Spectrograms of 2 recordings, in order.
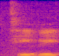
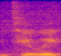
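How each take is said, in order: First: The middle consonant is a v sound. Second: The middle consonant is a w sound. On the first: "One pronunciation of the Indian, it's Sanskrit, is" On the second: "The other pronunciation would be; that same letter can be pronounced B or W"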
